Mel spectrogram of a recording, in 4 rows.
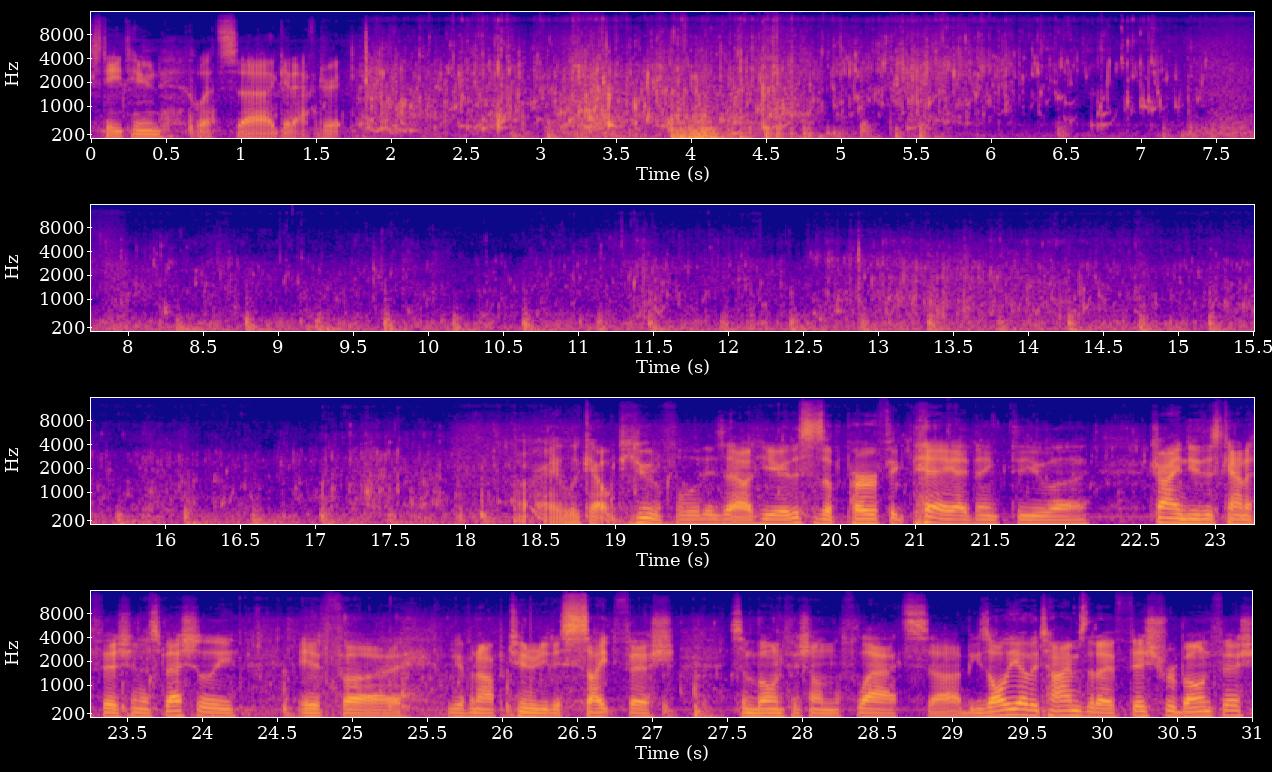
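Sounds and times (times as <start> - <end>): water lapping against hull: 0.0 - 31.0
low thump: 1.7 - 6.0, 7.4 - 20.7, 23.5 - 28.0.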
